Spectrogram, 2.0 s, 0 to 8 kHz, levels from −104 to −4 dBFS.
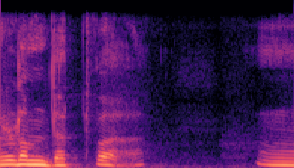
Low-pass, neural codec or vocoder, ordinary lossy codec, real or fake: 7.2 kHz; none; none; real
